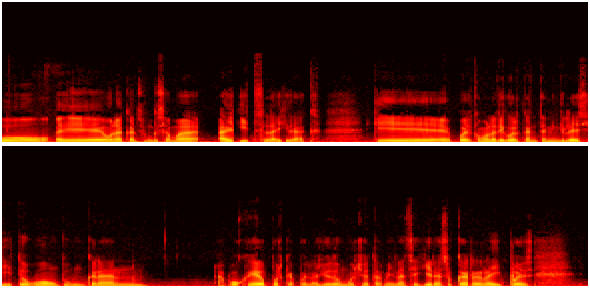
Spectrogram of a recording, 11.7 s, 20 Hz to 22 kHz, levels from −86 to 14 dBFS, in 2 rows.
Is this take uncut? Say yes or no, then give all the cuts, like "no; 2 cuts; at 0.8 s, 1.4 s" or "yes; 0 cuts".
no; 2 cuts; at 2.3 s, 6.5 s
